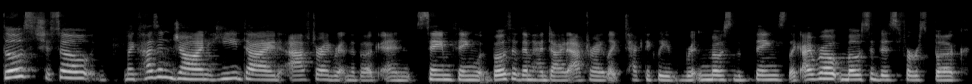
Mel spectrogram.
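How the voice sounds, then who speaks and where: A woman poet talking in a casual interview, thoughtful and halting, with many fillers and restarts. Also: medium pitch, steady tone. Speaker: guest poet.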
